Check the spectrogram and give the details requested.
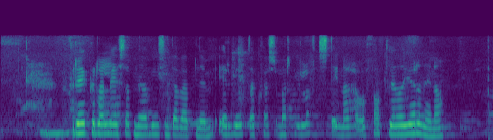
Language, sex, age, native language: Icelandic, female, 18-19, Icelandic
